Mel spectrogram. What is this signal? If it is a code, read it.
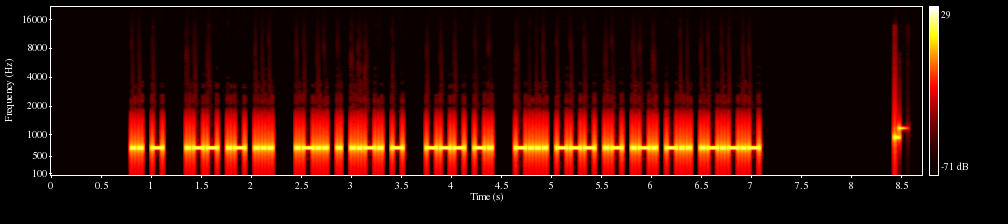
Morse code, heard as a keyed tone, about 34 wpm, 700 Hz. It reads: IT WAS LEFT ON BOARD.
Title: Sentences from Top 700 Words 35wpm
